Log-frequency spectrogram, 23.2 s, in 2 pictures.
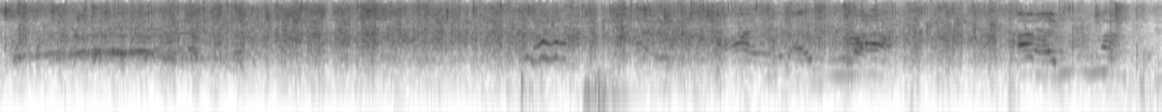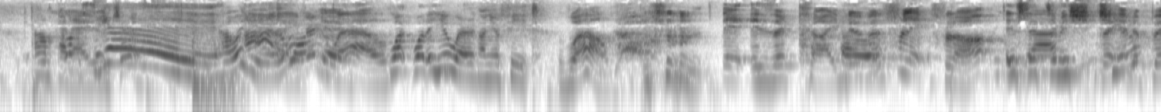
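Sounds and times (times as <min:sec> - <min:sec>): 
audience cheering: 0:00.0 - 0:10.0
audience applause for a comedian at a live show: 0:00.0 - 0:11.5
speech: 0:12.0 - 0:23.2.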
